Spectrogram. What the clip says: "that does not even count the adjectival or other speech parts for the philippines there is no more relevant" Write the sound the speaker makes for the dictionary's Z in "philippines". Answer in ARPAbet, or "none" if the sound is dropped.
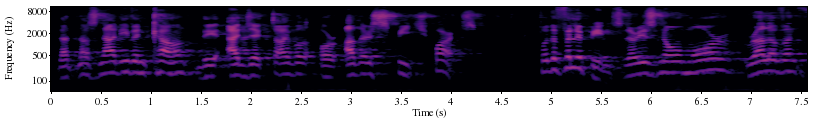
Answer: S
